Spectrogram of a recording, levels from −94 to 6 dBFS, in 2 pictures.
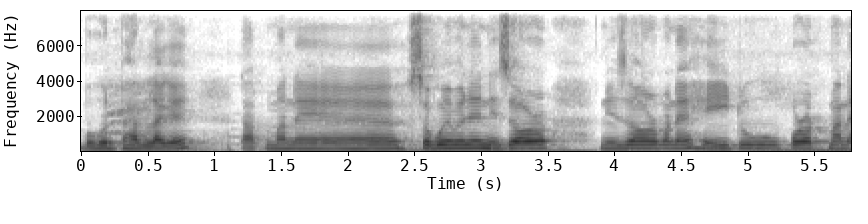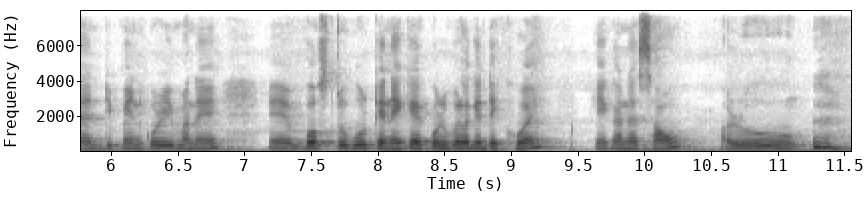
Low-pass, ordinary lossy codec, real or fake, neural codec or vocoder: none; none; real; none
